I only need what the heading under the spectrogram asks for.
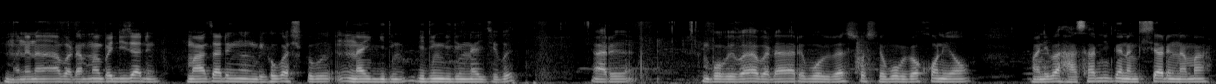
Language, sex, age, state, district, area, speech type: Bodo, male, 18-30, Assam, Baksa, rural, spontaneous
